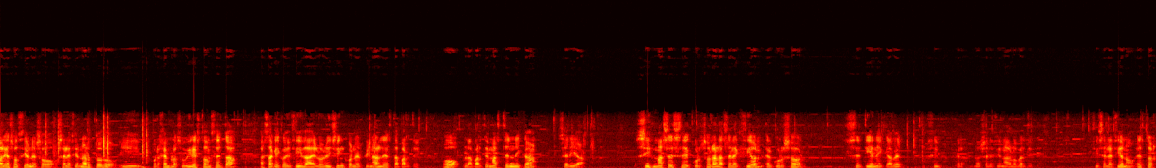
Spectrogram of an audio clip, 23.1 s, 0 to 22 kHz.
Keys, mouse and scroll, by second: 0.9 a, 1.1 a, 2.2 g, 5.0-21.7 middle drag, 7.5 g, 11.7 shift+s, 18.3 shift+s, 21.7 right click, 21.9 shift+middle click, 22.2 shift+right click, 22.4-23.1 shift+middle drag.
